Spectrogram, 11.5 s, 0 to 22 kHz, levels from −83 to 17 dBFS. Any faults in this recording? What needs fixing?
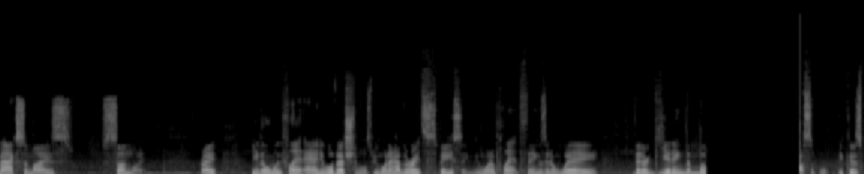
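For the first 2.0 seconds the stream sits on a low-bitrate rendition of an adaptive stream. Nothing comes through above 9.8 kHz and codec artefacts are stronger, which fits roughly 32 kbit/s AAC. Then it jumps cleanly to a fuller version, likely around 96 kbit/s. Starting the player on a higher rendition, or pre-buffering before playback, would avoid that.

From 9.42 to 10.67 s there's an audio dropout to a faint residue. The sound cuts out abruptly for about 1.25 s, leaving only hiss roughly 50 dB down, then snaps back. That points to the signal being lost upstream while the path stayed live. Checking the source connection and adding redundancy there should stop it.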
